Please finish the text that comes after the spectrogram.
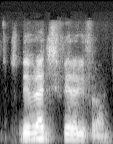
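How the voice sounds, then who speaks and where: A man's voice: a little high, vocal fry, a little hiss or hum. A man, speaking casually as a guest speaker in a live online session and answering questions from the chat. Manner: casual, chatty, off-the-cuff advice.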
